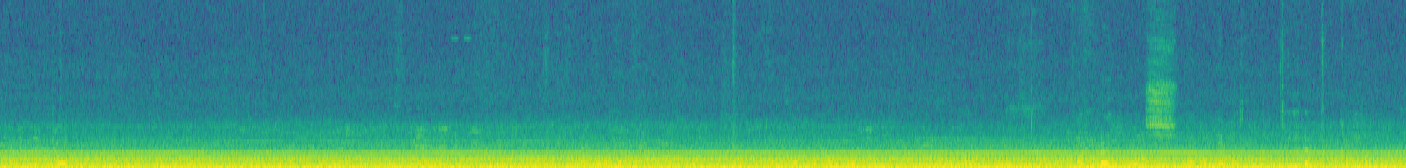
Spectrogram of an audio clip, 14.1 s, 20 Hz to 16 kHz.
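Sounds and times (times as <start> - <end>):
aircraft cabin engine drone: 0.0 - 14.0.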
